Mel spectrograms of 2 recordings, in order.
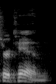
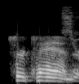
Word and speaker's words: Surtain: I thought it was Surtain, Patrick Surtain. That's what I thought. But Sertan. Oh, that's right. It is more. I thought it was certain, but you're right. It is Sertan.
